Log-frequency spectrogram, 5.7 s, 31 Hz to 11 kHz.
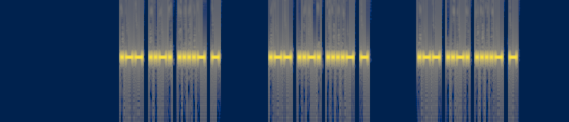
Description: Morse code, heard as a keyed tone, about 52 wpm, 700 Hz. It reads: WF4T WF4T WF4T
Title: USA Call Signs - 4 Characters - Repeated 3x - 50wpm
